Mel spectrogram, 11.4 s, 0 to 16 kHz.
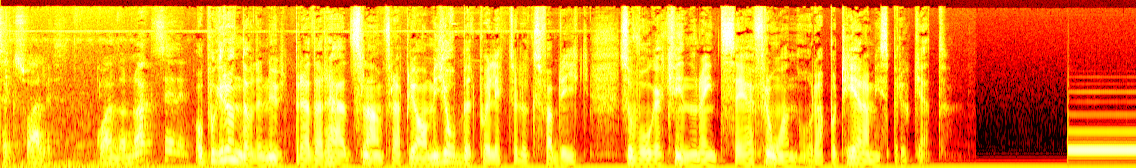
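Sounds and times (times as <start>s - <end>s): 
speech: 0.0s - 9.5s, 10.7s - 11.0s
telephone call tone while dialing: 10.7s - 11.3s.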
